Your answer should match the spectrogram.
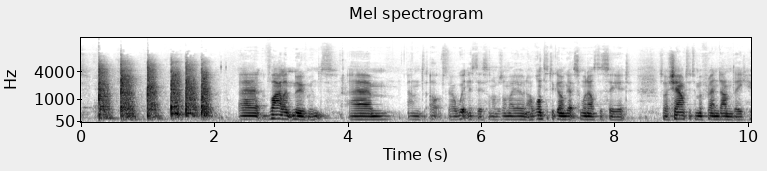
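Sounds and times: chair legs knocking on tiled floor: 0.2 - 2.1.

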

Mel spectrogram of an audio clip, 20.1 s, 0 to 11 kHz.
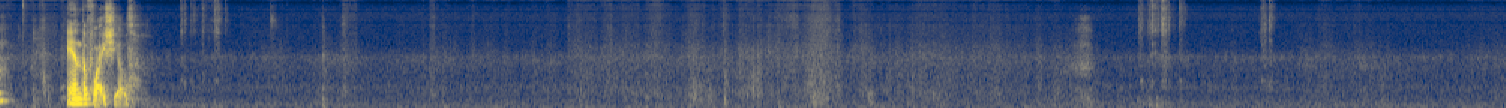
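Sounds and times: fabric rustling: 2.2 - 20.0
pins clicking through fabric: 2.4 - 3.1, 15.2 - 15.9, 16.8 - 17.1.

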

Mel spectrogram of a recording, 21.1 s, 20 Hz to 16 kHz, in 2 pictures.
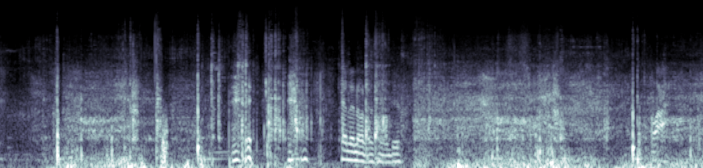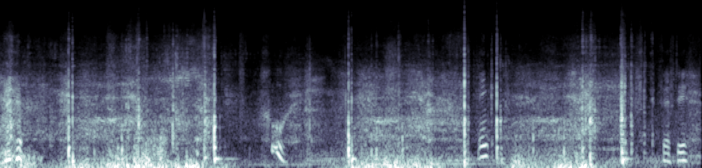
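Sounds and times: scooter wheels rolling on concrete: 0.0 - 21.0.

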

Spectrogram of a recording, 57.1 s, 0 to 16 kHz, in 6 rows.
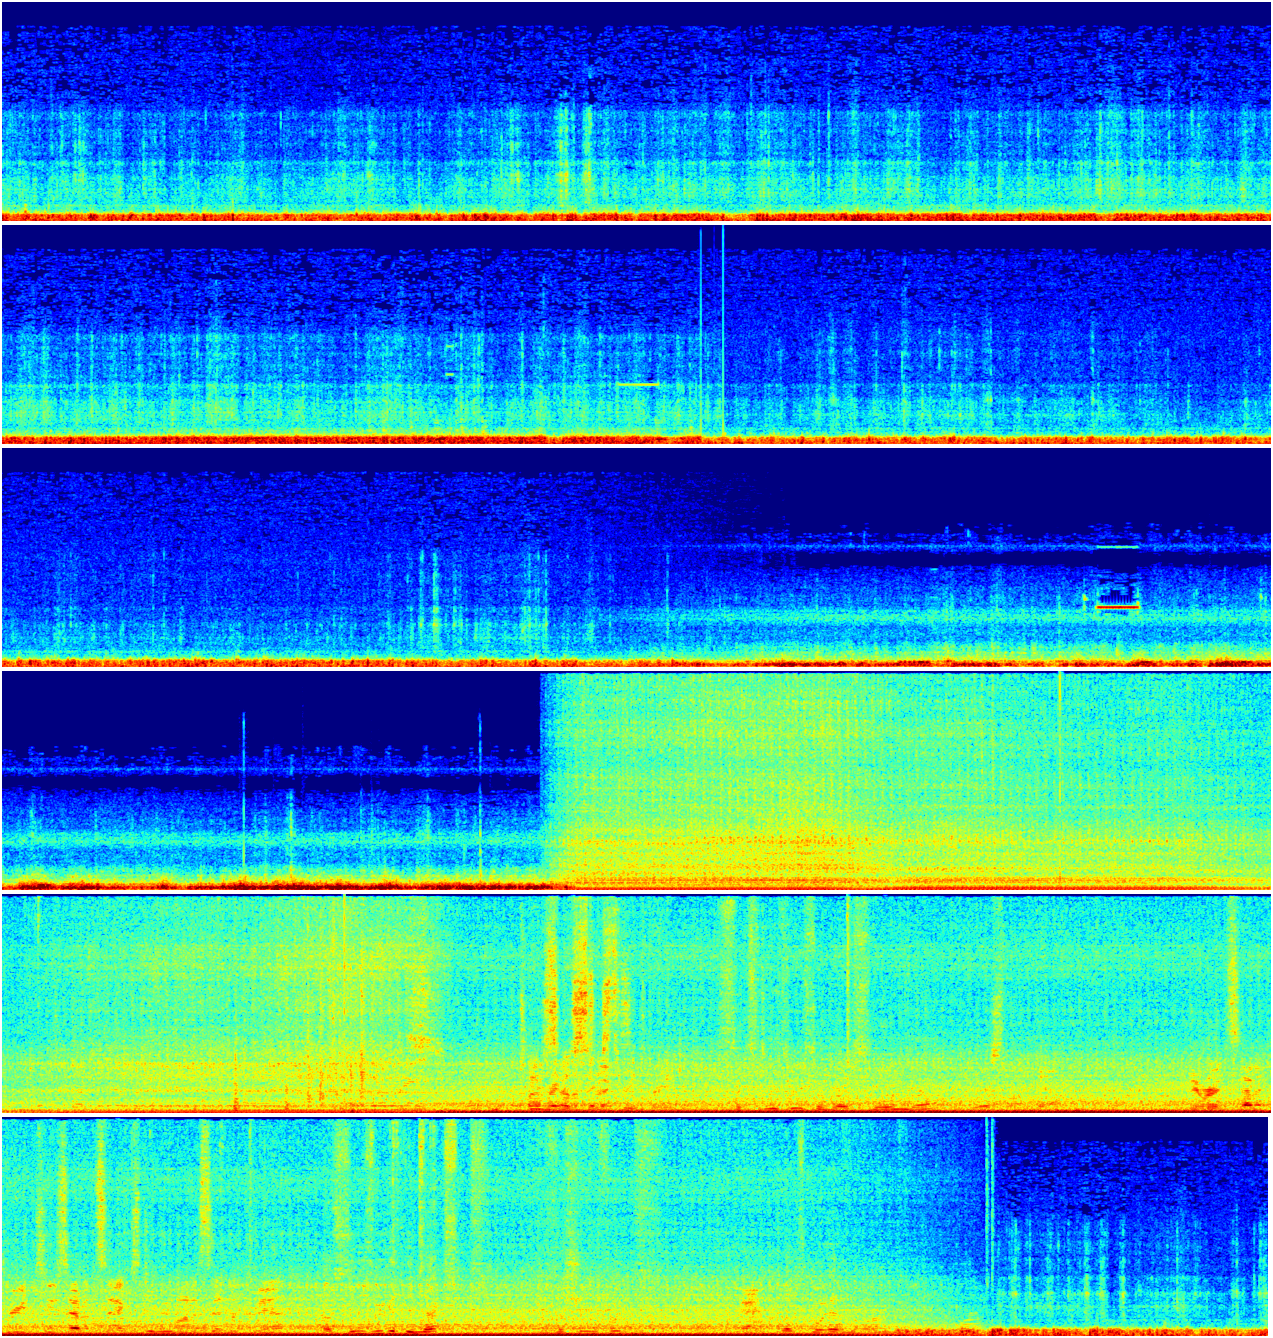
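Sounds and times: wind buffeting microphone: 0.0 - 57.0
steady hum and hiss: 32.6 - 55.0.

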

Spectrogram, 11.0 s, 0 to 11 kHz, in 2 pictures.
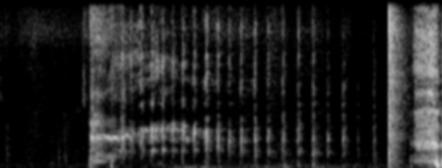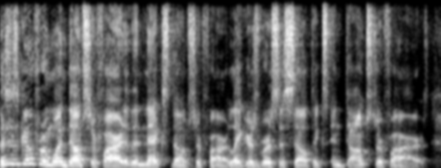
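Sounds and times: man laughing: 1.1 - 4.8.

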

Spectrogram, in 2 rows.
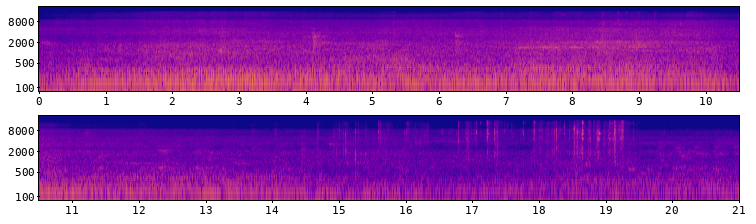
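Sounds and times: vehicle engine humming: 0.0 - 19.5
background noise: 0.0 - 21.0.

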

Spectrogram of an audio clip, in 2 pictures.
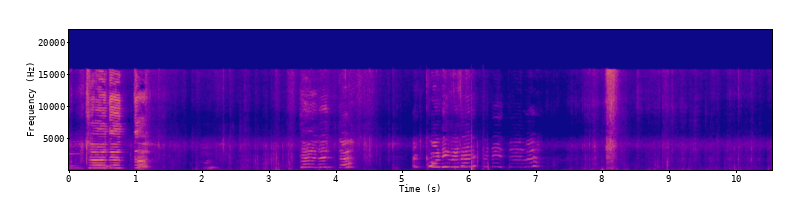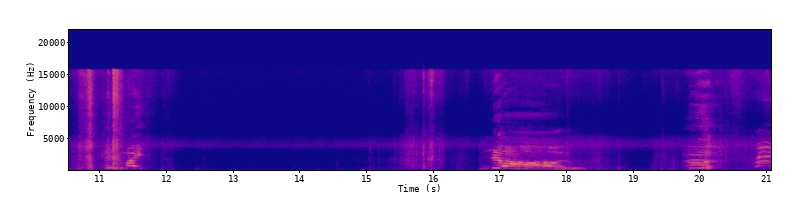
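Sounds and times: cardboard box being torn open: 7.7 - 8.4, 10.2 - 11.4.

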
